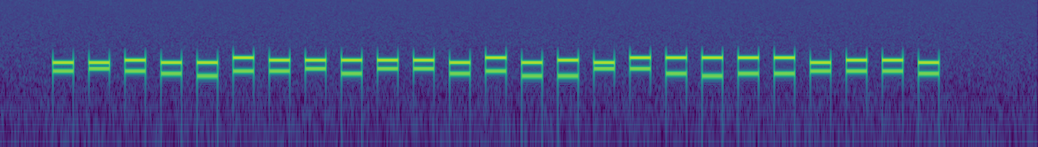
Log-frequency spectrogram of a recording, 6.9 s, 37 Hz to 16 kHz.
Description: DTMF, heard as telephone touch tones, dialled by machine, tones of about 140 ms. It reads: 7*8419805004912*#63667884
